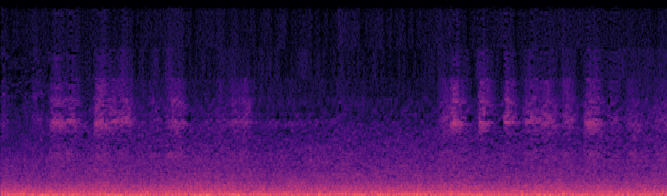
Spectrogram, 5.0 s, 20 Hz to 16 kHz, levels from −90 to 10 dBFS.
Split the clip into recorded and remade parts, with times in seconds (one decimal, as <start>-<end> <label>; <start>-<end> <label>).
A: 0.0-1.7 recorded; 1.7-2.5 remade; 2.5-5.0 recorded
